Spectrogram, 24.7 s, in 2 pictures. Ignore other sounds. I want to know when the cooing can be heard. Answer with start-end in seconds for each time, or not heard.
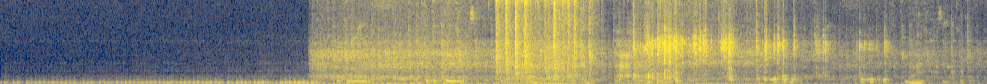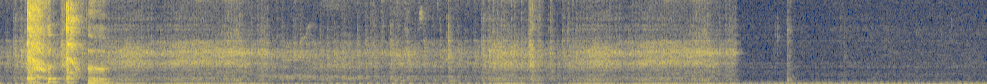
4.2-12.1.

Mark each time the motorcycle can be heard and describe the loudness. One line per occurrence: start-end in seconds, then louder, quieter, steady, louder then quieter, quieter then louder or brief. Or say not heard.
0.0-24.6 quieter.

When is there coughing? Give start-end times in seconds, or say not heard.
6.3-8.2, 12.7-13.8.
